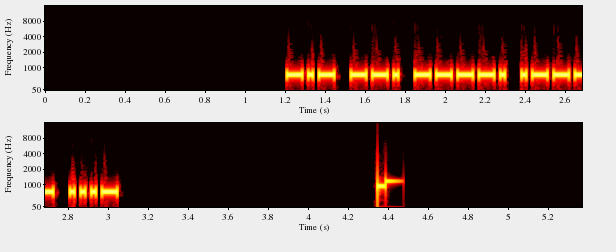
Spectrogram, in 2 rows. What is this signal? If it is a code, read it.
Morse code, heard as a keyed tone, about 43 wpm, 700 Hz. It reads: KG9JV
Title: USA Call Signs - 6x Character Spacing - 45wpm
